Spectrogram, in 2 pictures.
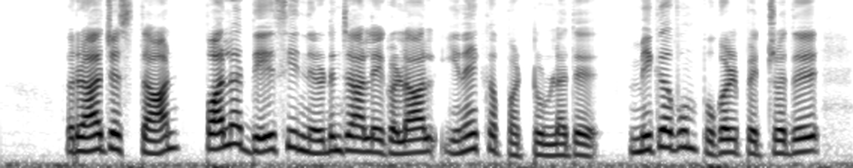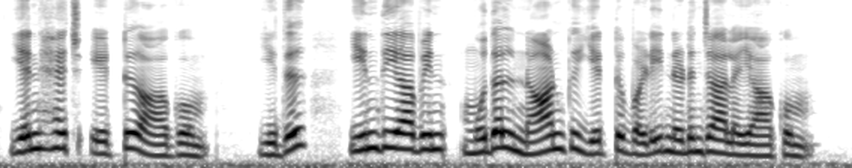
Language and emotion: Tamil, neutral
